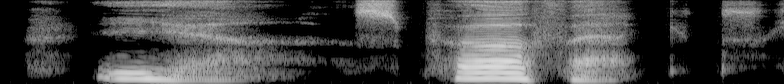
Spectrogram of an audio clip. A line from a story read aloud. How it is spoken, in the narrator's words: drawled, unhurried, one low syllable at a time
